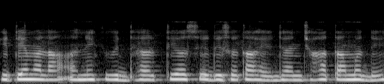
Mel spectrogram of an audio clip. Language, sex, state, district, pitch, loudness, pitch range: Marathi, female, Maharashtra, Solapur, 220 Hz, -15 LUFS, 210-225 Hz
